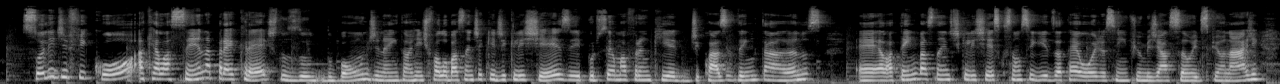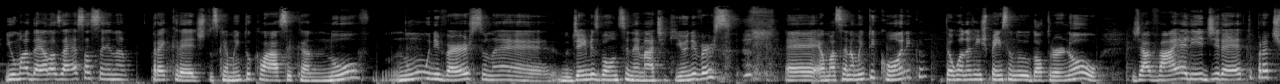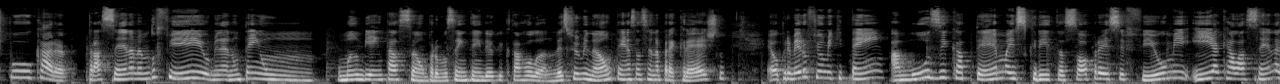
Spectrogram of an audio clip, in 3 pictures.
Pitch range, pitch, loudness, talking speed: 195-250 Hz, 220 Hz, -19 LUFS, 195 wpm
